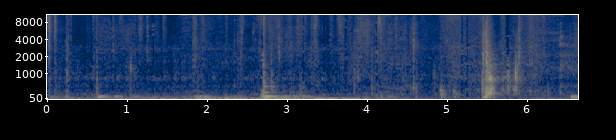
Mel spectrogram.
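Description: Hands shuffle and tap a stack of trading cards.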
